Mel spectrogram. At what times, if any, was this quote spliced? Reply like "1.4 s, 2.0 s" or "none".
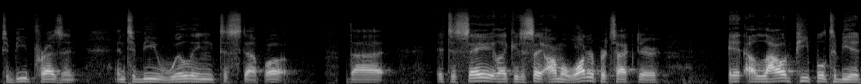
3.4 s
